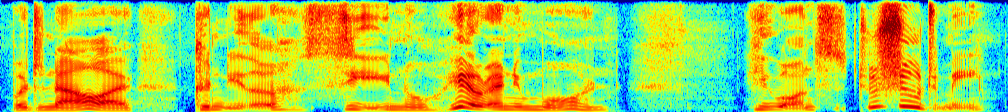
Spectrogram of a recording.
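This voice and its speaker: A woman's voice: sing-song, unhurried, no room sound, studio quality. A woman voicing an old, loyal male hound who has grown blind and deaf, in a whispered storybook reading. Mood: mournful. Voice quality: whispery, higher-pitched.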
